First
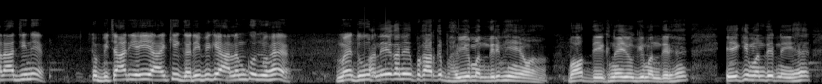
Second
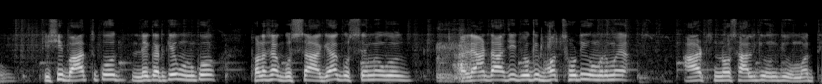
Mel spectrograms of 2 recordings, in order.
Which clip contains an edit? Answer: first; 1 cut; at 3.7 s

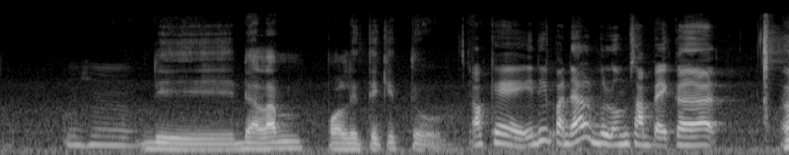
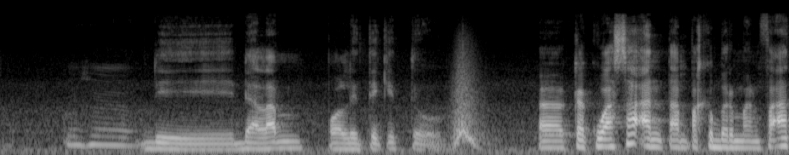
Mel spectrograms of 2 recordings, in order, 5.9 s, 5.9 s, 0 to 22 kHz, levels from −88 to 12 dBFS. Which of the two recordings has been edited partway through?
second; 1 cut; at 3.4 s

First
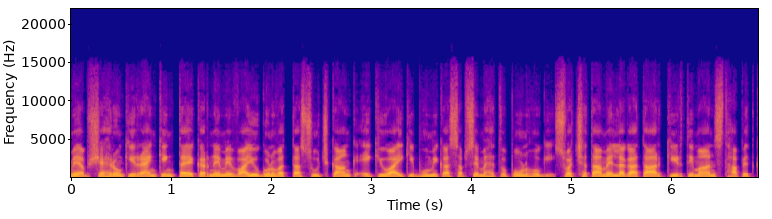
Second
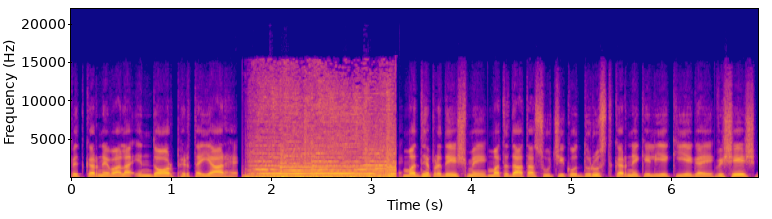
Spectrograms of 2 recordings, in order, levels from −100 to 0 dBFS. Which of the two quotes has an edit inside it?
second; 2 cuts; at 1.7 s, 3.3 s

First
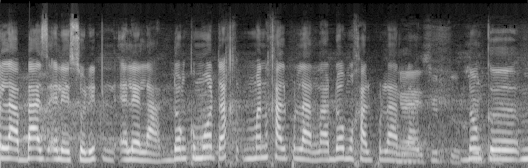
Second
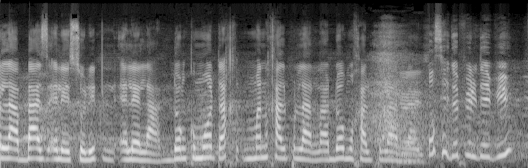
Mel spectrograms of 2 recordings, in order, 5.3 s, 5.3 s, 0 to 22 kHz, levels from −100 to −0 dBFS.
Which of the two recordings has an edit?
second; 1 cut; at 4.3 s

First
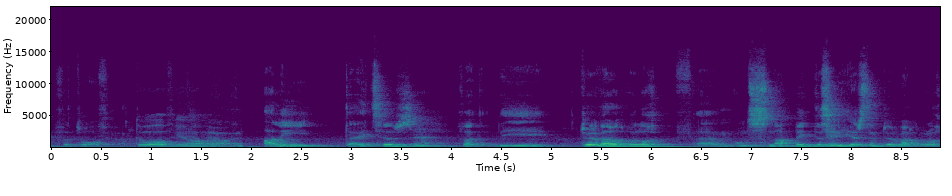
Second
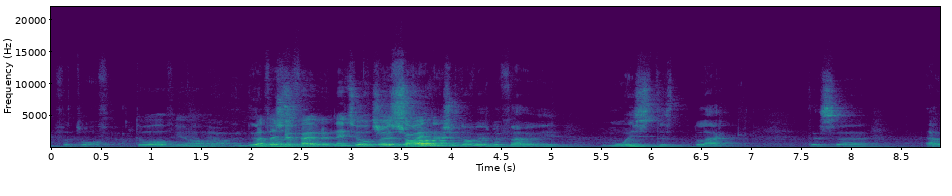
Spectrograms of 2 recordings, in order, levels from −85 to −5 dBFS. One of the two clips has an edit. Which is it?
first; 1 cut; at 1.8 s

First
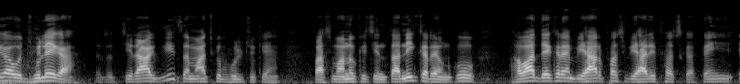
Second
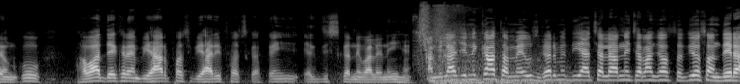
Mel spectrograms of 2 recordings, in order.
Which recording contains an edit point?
second; 1 cut; at 4.2 s

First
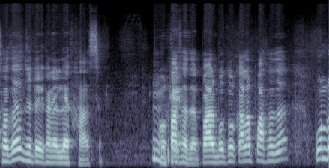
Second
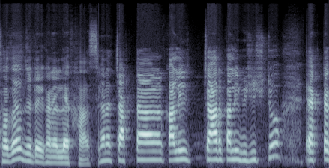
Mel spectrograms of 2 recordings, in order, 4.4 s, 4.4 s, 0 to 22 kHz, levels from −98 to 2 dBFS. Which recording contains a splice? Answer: second; 1 cut; at 1.3 s

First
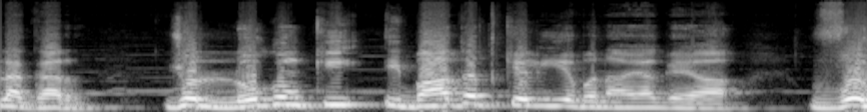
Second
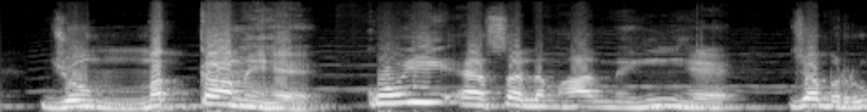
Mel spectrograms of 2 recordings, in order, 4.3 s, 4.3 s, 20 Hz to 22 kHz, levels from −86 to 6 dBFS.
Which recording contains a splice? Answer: second; 1 cut; at 1.7 s

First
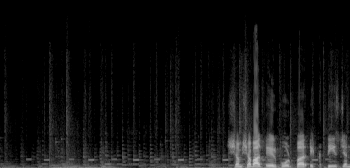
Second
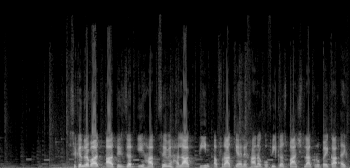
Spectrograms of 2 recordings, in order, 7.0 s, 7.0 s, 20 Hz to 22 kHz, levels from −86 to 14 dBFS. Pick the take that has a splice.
first; 1 cut; at 0.9 s

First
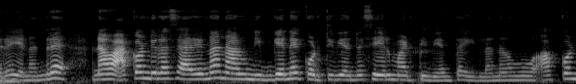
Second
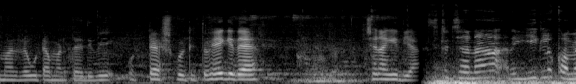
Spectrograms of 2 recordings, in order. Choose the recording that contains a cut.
second; 1 cut; at 4.1 s

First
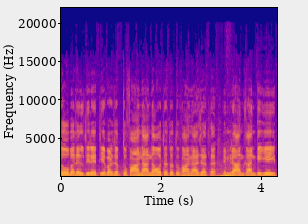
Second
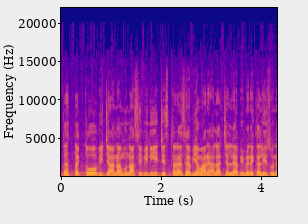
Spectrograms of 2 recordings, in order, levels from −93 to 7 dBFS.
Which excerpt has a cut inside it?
first; 1 cut; at 3.2 s

